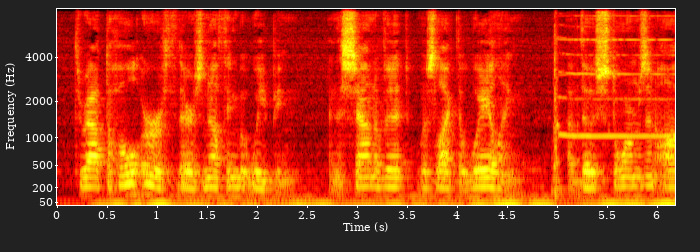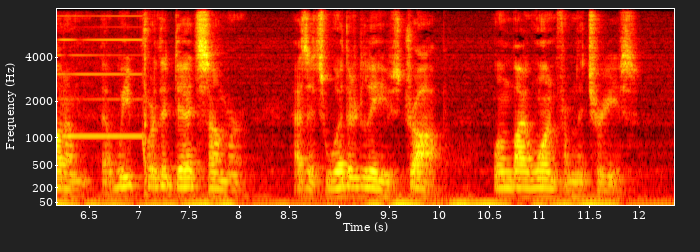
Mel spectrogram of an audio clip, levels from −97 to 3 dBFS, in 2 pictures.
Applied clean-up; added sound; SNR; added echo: none; Printer; 7 dB; reverberation time 0.3 s.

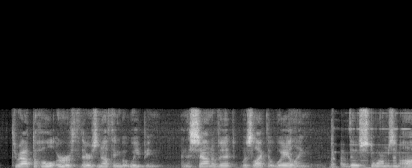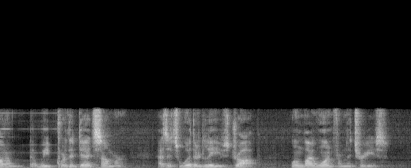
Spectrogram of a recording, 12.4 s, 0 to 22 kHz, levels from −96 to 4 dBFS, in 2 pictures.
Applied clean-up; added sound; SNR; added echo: neural separator model SepFormer DNS4.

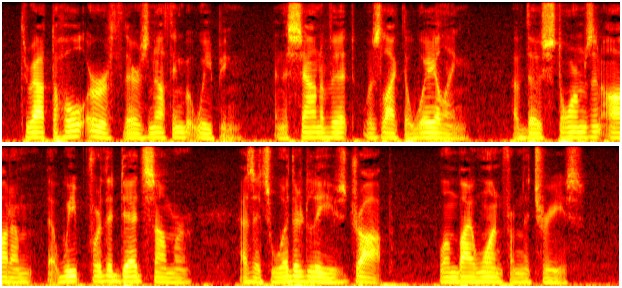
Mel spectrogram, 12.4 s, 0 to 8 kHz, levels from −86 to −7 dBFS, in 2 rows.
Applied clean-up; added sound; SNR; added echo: none; none; none; none.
